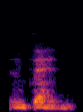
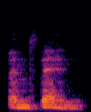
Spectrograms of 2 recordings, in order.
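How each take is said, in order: Both takes have the same delivery.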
